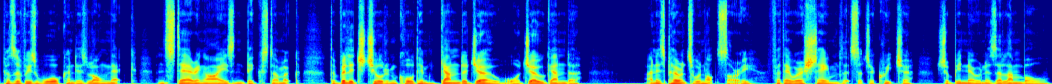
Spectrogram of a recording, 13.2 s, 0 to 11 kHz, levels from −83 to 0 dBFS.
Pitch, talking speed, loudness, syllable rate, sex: 95 Hz, 200 wpm, -22 LUFS, 5.6 syllables/s, male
